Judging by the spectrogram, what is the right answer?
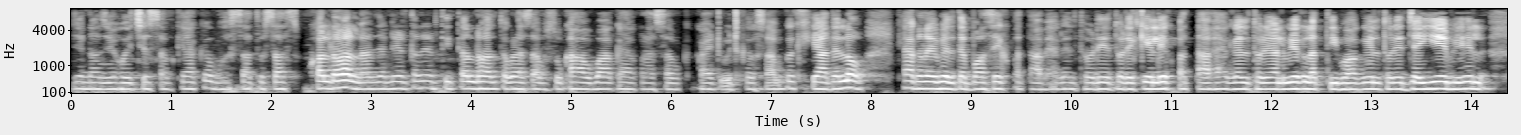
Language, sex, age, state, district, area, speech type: Maithili, female, 30-45, Bihar, Samastipur, rural, spontaneous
